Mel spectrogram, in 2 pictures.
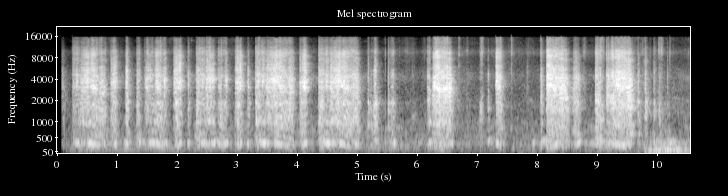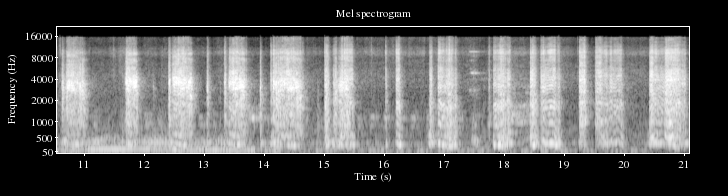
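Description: A hand-cranked wooden roller cotton gin squeaking and rasping with each turn of the crank as raw cotton is fed between its rollers, in a quick, uneven rhythm of loud strokes. A low hum sits underneath for a few seconds in the middle.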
